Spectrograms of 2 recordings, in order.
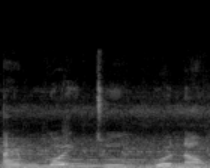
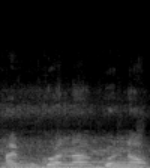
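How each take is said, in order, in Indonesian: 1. Going to diucapkan sebagai dua kata penuh. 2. Going to dipersingkat menjadi gonna. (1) "instead of" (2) "Gonna, going to"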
